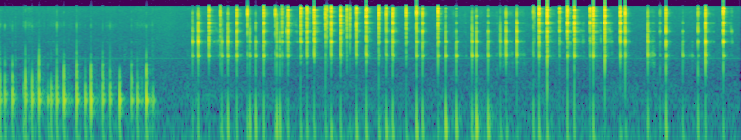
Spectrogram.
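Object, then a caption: Glass candle jar with cork lid. Long metal nail caps tap a clear glass candle jar with a cork lid: first a quick run of dull, low taps on the cork for about two seconds, then after a brief pause a long stream of bright, sharp clinks on the glass. The glass taps are short and crisp, with a faint high ring under the clicks.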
